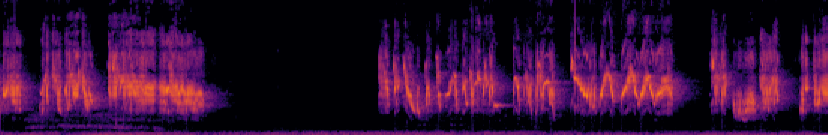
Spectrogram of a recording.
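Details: Quetta lark song: a short burst of buzzy notes, a pause, then a long run of rapid, varied warbling with wavering trills and chattering, low background hum.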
